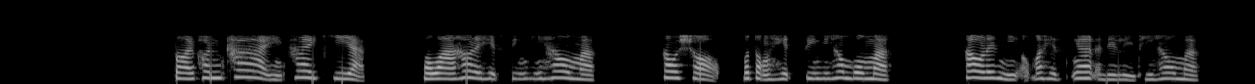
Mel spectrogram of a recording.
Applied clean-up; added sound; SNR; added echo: none; none; none; none.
